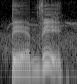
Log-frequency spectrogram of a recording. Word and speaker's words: BMW: And a W is pronounced like a V like in BMV or bad Venber.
